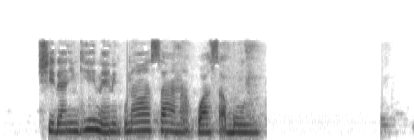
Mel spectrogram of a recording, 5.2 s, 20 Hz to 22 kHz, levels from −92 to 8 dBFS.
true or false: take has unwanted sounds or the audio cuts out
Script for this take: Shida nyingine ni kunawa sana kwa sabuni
false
